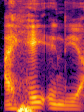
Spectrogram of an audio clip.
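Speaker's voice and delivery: a sudden loud jab at India; loud outburst. Real, not acted. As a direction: blurt it out hard. Ranting against India.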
